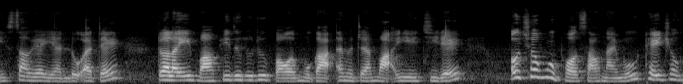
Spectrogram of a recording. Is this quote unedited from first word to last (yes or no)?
yes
